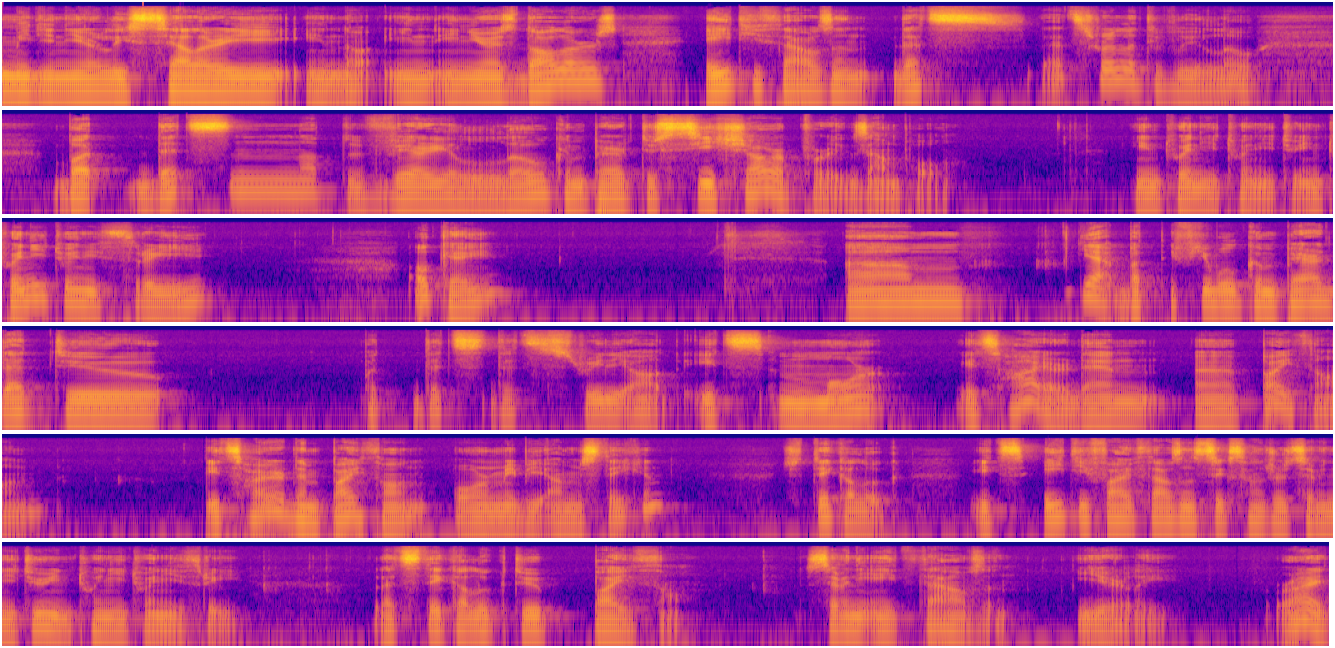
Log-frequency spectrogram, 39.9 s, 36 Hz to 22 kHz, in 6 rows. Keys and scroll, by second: 28.6 ctrl+1, 34.3 1, 37.2 1.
